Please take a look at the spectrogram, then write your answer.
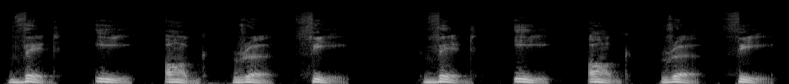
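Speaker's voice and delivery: विड, ई, ऑग, र, फी spaced out, each syllable separate and slow. Shown as a demonstration. Teacher slowly splitting the word for learners: विड, ई, ऑग, र, फी. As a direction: break it apart: विड ई ऑग र फी, slowly.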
